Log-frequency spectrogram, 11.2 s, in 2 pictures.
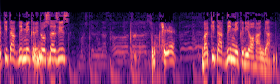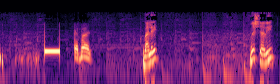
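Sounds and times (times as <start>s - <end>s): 
speech: 0.0s - 5.6s, 7.1s - 7.6s, 8.4s - 8.9s, 10.6s - 11.1s
low telephone tone after a caller's line is cut off: 6.4s - 6.8s.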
